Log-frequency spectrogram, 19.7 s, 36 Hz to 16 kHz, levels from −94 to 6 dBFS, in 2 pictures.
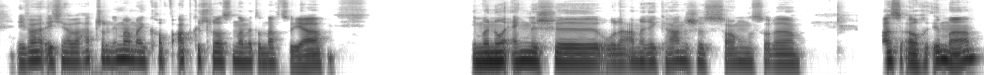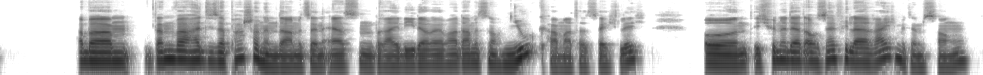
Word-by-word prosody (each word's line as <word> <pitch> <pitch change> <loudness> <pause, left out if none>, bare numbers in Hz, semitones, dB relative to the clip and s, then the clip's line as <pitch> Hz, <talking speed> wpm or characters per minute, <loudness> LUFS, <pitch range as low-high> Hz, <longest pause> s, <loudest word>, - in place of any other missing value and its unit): Ich 110 0 -5
war 125 0 +1
ich 115 +2 -2
aber 115 0 -1
hatte 130 +1 -7
schon 130 -2 -3
immer 140 +2 +4
meinen 125 -2 -1
Kopf - - -9
abgeschlossen 120 0 -3
damit 115 0 -2
und 105 - -2
dachte 110 0 -5
so: - - -7
„Ja“ 95 +3 +2 1.5
„immer 110 +1 +6
nur 115 0 +6
englische 110 -2 +3
oder 100 0 -3
amerikanische 110 0 -3
Songs“ 105 +1 -6
oder 100 -1 -2 0.8
was 120 +1 +2
auch 100 -2 +1
immer. 130 +6 +3 0.8
Aber 115 -1 +4
dann 135 +3 +2
war 130 -2 +4
halt 125 -1 +2
dieser 115 -1 0
Pashanim 135 - 0
da 85 0 +1
mit 90 0 -2
seinen 90 0 -2
ersten 95 0 -4
3 90 0 -3
Lieder, 95 +1 0
er 95 -1 -1
war 100 +1 -2
damals 100 +1 -3
noch 95 -2 -2
Newcomer 95 - 0
tatsächlich. 85 +10 -5 0.6
Und 100 -1 +3
ich 100 0 -5
finde, 125 +1 +1
der 120 -1 +3
hat 120 - -2
auch 115 -1 0
sehr 130 +6 0
viel 135 -3 -2
erreicht 115 +9 0
mit 130 -7 -2
dem 90 -2 -4
Song. 90 +6 -6
110 Hz, 170 wpm, -22 LUFS, 100-120 Hz, 1.5 s, immer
